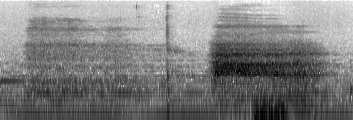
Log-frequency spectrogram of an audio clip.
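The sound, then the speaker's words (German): A deep breath during a guided meditation: a long, soft inhale followed by a louder, rushing exhale, with a steady low drone running underneath. “Atme nochmal tiefst durch.”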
